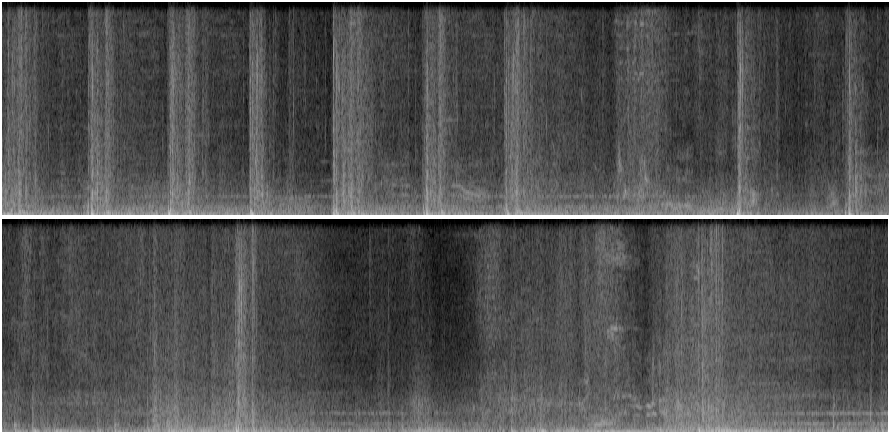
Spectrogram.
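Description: Swords clash and slash in quick, sharp strikes.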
